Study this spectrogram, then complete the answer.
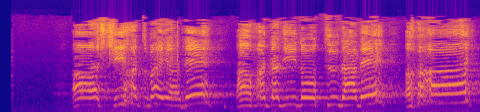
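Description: A man shouts excitedly through a loudspeaker.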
